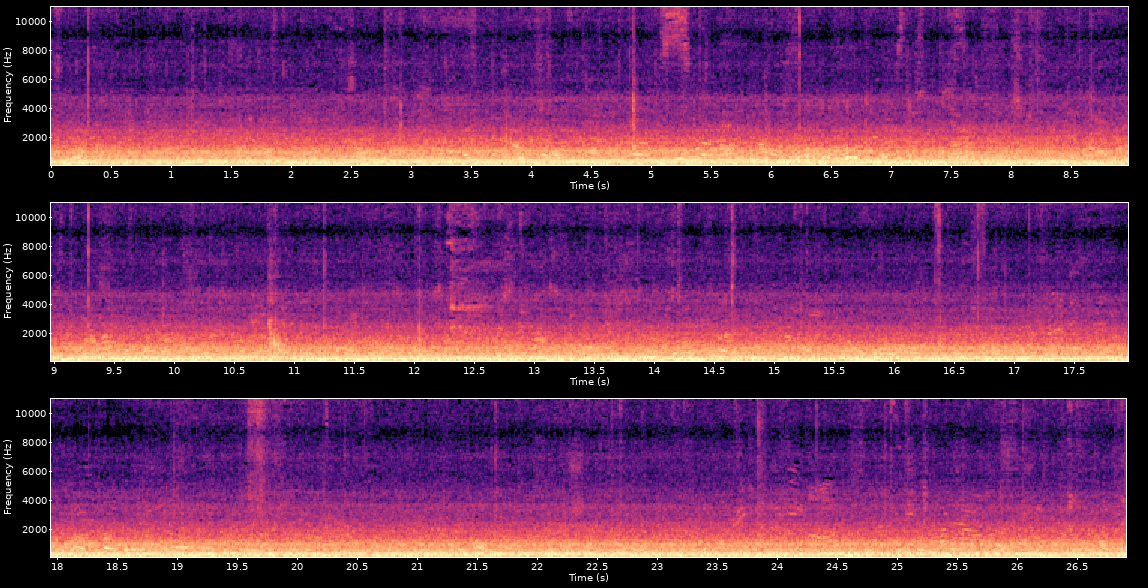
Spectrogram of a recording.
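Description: Air rushes loudly past an airplane's body.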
